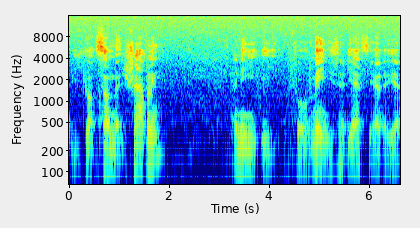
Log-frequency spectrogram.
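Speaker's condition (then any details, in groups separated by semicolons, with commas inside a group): Traumatic brain injury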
